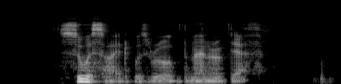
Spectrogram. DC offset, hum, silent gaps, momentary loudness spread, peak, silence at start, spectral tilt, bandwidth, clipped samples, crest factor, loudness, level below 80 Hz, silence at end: under 0.1%; none; 3.01-3.05 s; 15 LU; -6 dBFS; 0.6 s; -5 dB/octave; 7.6 kHz; under 0.1%; 20 dB; -25 LUFS; -54 dBFS; 0.2 s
